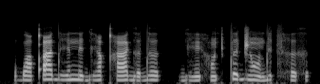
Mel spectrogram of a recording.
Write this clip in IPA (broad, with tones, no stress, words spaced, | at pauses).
ɓɔ˩˥qʼæ˧˥˧dʱɪ˧˥˧ nɪ˧˩˧ɡʱɪ˧˥˧ qʰæ˧˥˧ɡə˩˥də˦˨ | ɡʱẽ˩hɔ̃˩˥t͡ʃtə˥ d͡ʒɔ̃˧˩˧dɪ˥t͡s hə˩x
